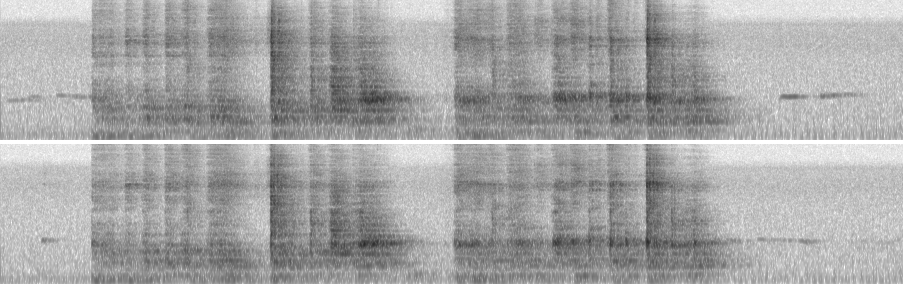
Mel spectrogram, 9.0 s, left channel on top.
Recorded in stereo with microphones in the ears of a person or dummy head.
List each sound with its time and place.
0.9 s chopping: 35° right (ahead or behind), 4 m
